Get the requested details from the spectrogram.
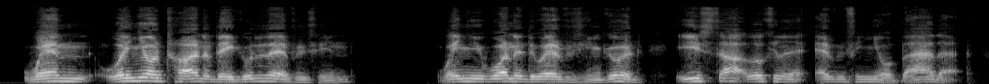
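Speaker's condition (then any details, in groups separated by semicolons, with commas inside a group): Cerebral palsy; from birth, tight muscles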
